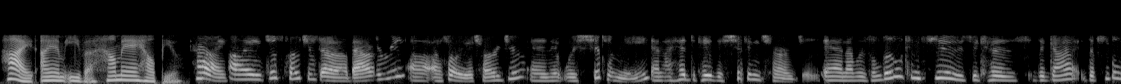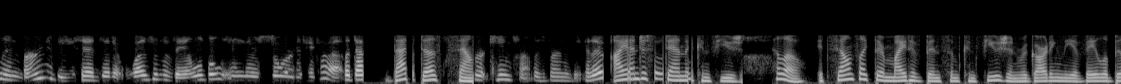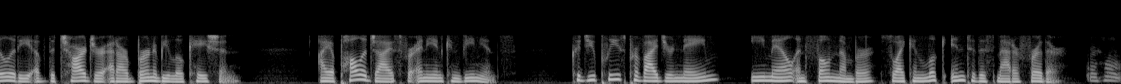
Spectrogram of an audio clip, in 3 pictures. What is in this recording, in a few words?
conversation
